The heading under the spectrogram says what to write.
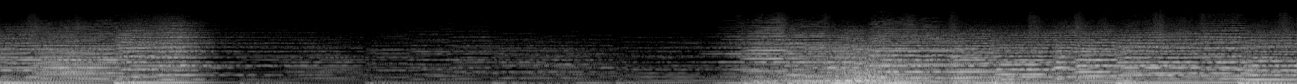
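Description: Nothing stood out on listening to this audio.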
